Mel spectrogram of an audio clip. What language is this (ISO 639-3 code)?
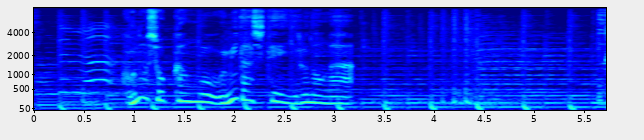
jpn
